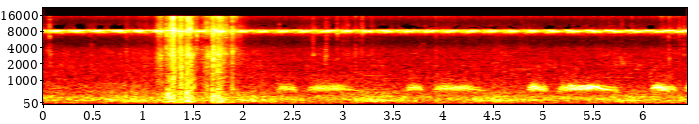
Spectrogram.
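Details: Spotted dove brought to a perch for a decoy-luring outing: loud wing flaps, then soft, low cooing notes in short repeated groups, with a constant shrill insect drone behind.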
